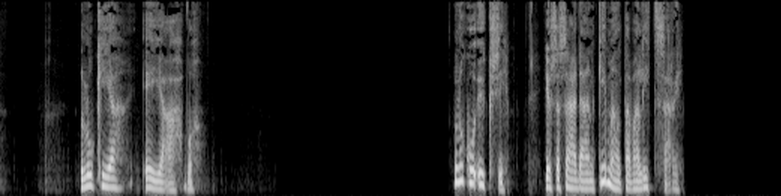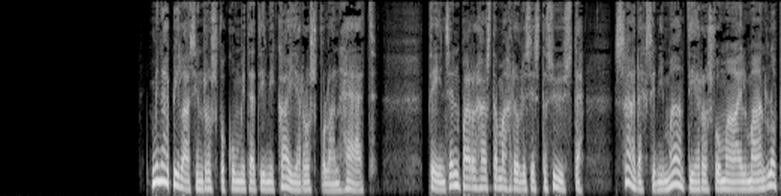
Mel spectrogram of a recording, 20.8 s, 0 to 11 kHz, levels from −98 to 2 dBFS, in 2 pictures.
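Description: Nothing stood out on listening to this recording.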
